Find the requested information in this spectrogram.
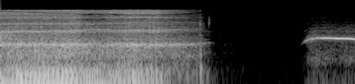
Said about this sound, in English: Or is it softer, like the whistler? This refers to the snoring that includes whistling sounds, often due to a particularly narrow nasal passage or blockage.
